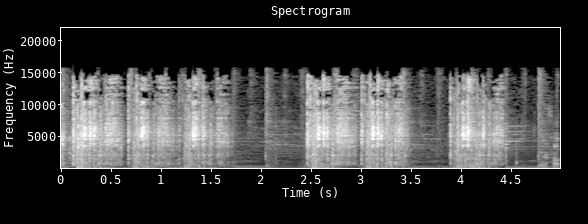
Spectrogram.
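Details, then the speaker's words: BERALA BL-29X chainsaw that would not start, after draining the fuel and purging the carburetor, pulled on choke: repeated rough pulls with short pops, the saw beginning to catch. "ครับมันเริ่มที่จะติดแล้วนะครับถ้าลักษณะนี้ก็คือมันพร้อมที่จะติดแล้วนะครับ"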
